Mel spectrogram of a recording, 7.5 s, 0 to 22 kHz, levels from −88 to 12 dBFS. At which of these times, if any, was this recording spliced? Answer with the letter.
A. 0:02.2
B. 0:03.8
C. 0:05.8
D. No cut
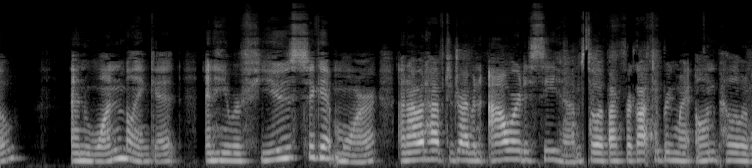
D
